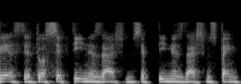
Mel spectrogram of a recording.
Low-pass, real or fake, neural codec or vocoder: 7.2 kHz; fake; codec, 16 kHz in and 24 kHz out, 1 kbps, XY-Tokenizer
